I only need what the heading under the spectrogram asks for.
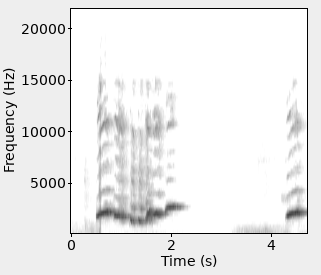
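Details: Female white-rumped shama call, used to lure males into singing: a clear whistled phrase sliding down and back up, with wavering notes, then a brief pause before another rising whistle begins.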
